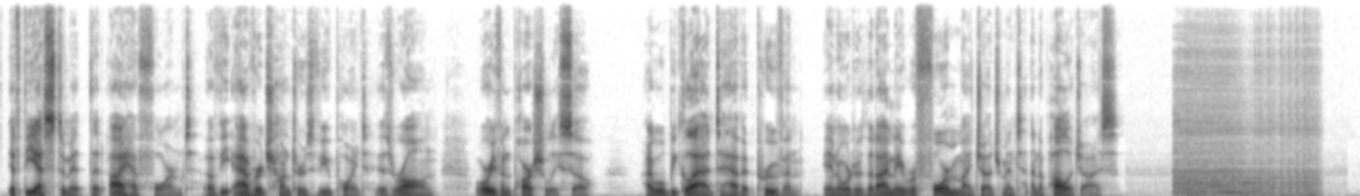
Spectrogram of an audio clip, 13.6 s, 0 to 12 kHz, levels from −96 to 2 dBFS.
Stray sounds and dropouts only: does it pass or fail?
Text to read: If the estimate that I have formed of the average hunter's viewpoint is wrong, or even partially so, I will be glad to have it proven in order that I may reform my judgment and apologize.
fail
